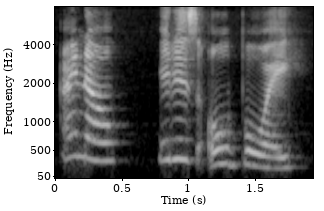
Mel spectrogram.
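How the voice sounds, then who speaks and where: A woman's voice: high voice, big pitch swings, takes it slowly, pitched above the performer's own voice, full character voice. A woman voicing a chatty, boastful, stubborn young schoolgirl in a children's storybook, with emphatic childlike wording. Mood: excited, chatty. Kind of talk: children's storybook read-aloud.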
